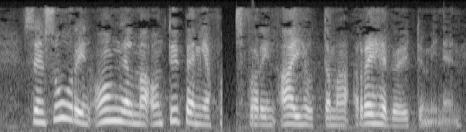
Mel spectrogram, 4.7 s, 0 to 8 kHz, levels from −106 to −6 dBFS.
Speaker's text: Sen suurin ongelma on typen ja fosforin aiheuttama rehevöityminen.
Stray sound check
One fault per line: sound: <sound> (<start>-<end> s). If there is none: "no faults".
sound: dropout (2.2-2.4 s)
